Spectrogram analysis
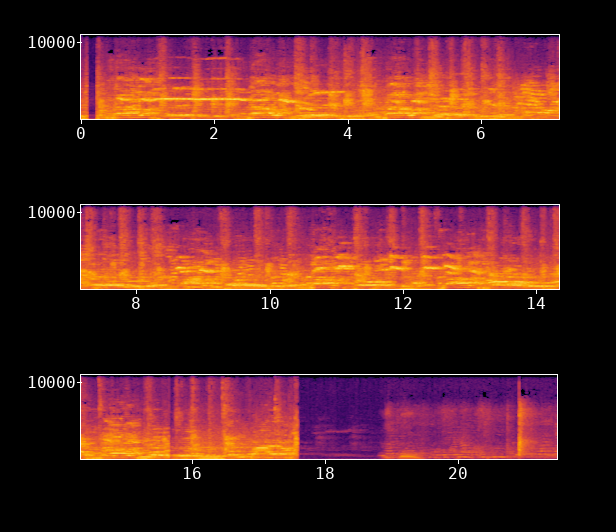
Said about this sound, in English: You see, now she could count the claps, right? Mwaona sasa angeweza kuhesabu hayo makofi.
